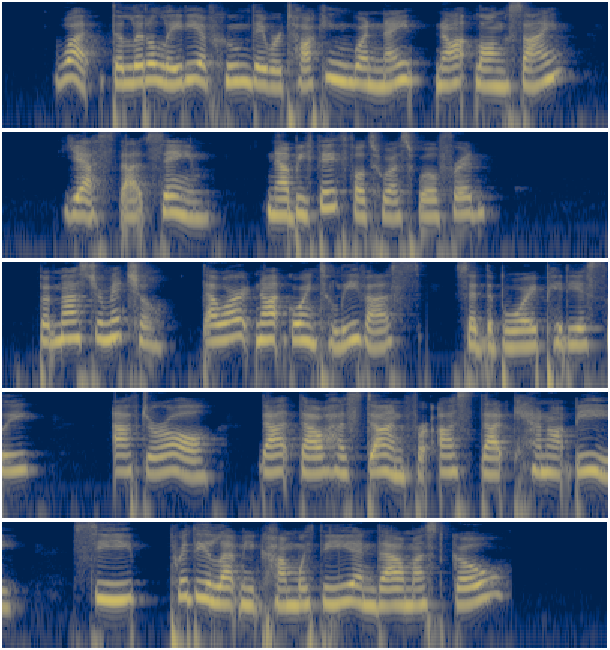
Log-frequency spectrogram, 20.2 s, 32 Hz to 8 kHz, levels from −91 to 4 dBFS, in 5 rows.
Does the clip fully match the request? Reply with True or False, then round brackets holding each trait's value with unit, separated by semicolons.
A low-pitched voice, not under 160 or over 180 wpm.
False (235 Hz; 175 wpm)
